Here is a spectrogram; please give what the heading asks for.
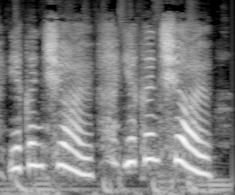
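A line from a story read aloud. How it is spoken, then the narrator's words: Exclaiming. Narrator (Russian): воскликнула Танечка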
